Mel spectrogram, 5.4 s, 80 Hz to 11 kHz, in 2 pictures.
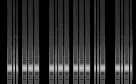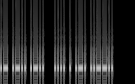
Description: Morse code, heard as a keyed tone, about 40 wpm, 700 Hz. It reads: DO YOU CALL HER?
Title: Sentences from Top 100 Words 40wpm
